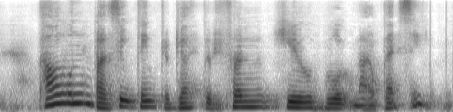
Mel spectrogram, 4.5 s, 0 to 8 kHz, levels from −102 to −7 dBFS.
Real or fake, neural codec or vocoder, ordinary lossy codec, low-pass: fake; codec, 16 kHz, 0.5 kbps, FreqCodec, larger model; none; none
